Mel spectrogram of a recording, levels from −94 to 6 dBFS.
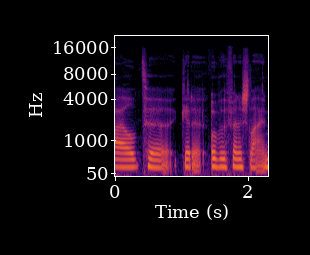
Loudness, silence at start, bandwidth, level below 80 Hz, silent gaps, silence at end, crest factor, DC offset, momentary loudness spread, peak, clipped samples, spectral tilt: -31 LUFS; 0 s; 14.5 kHz; -62 dBFS; none; 0 s; 14 dB; under 0.1%; 4 LU; -16 dBFS; under 0.1%; -6 dB/octave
